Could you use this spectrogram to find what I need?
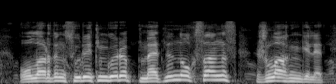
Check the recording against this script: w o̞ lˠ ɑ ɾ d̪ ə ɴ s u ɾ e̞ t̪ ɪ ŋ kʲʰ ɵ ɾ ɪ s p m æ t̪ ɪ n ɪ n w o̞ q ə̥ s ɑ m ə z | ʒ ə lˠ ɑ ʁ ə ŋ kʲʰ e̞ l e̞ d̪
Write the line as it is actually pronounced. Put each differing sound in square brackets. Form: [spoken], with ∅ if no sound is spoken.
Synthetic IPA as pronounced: w o̞ lˠ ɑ ɾ d̪ ə ɴ s u ɾ e̞ t̪ ɪ ŋ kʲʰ ɵ ɾ ɪ [∅] p m æ t̪ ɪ n ɪ n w o̞ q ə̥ s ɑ [ɴ] ə z | ʒ ə lˠ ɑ ʁ ə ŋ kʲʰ e̞ l e̞ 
